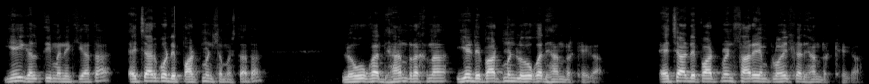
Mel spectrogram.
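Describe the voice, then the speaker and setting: A man's voice: medium pitch, fairly even intonation, quick pace, darkish tone. A middle-aged man answers interview questions with earnest conviction. He speaks in a mid-range voice and drives his points home by repeating phrases. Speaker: business coach being interviewed.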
